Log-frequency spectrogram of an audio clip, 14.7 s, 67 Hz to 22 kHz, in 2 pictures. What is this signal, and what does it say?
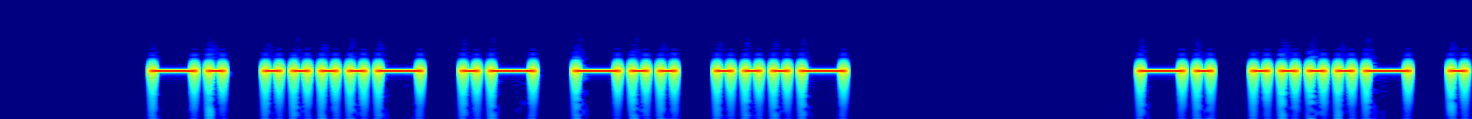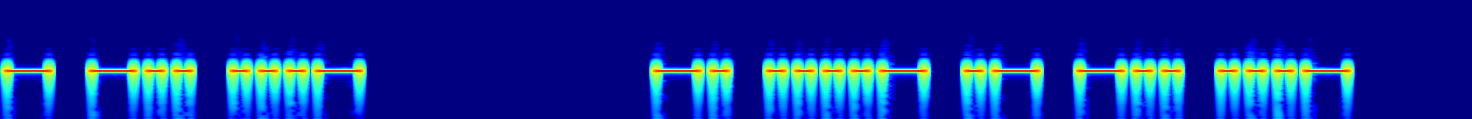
Morse code, heard as a keyed tone, about 17 wpm, 700 Hz. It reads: N4ADV N4ADV N4ADV
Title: USA Call Signs - 5 Characters - Repeated 3x - 17wpm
